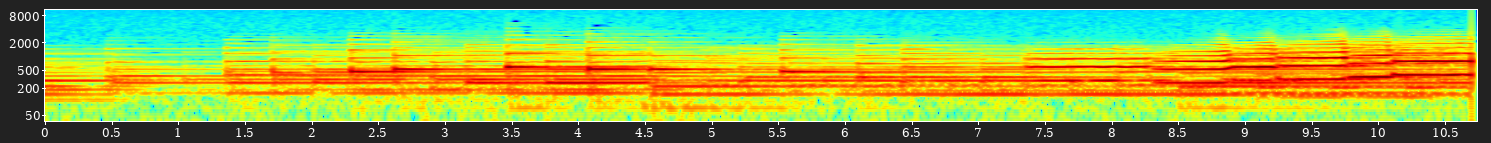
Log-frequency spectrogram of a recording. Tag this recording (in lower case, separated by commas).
trumpet, music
